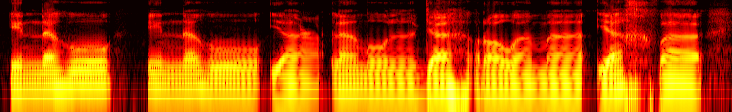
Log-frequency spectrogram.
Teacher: dibaca nyamber dan double, dengung ke hidung, dan ada panjangnya 1 alif sampai 1 alif setengah atau 2 sampai 3 harokat. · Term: gunnah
